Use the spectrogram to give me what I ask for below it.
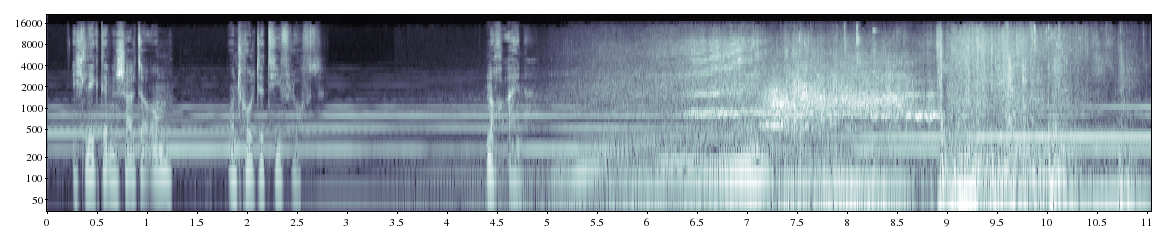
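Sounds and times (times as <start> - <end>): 
speech: 0.2 - 2.8, 4.4 - 5.3
road noise: 3.7 - 9.9
SUV tire bursting with a loud bang: 5.0 - 10.5
SUV tires squealing in a sustained skid: 5.2 - 9.6
SUV crashing into a restaurant wall: 7.1 - 11.0.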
